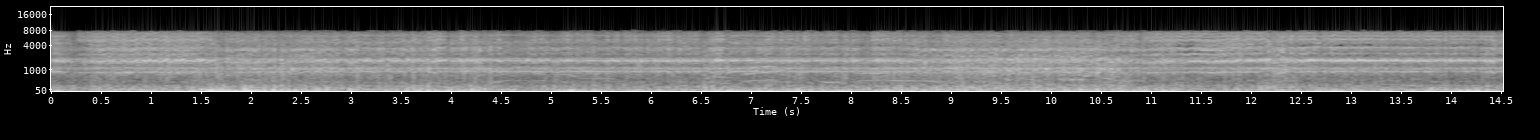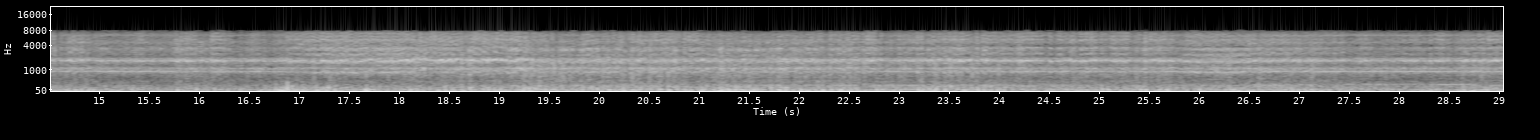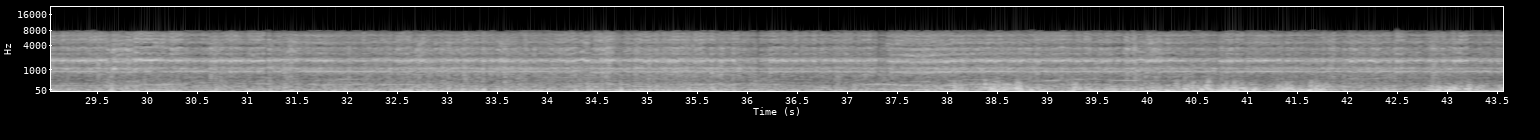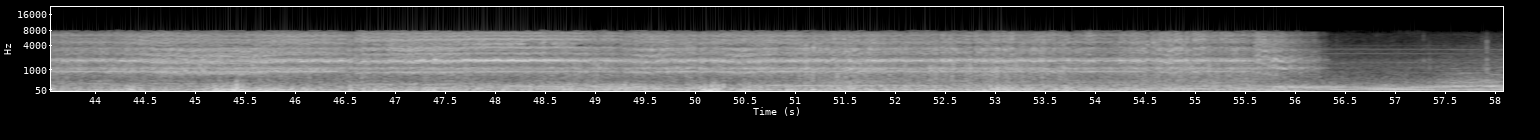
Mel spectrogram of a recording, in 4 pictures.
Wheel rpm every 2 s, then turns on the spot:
210, 220, 230, 230, 220, 210, 230, 230, 230, 220, 230, 230, 230, 230, 230, 230, 230, 230, 230, 230, 230, 230, 220, 220, 230, 220, 230, 210, 10.
none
